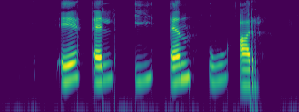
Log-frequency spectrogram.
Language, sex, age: Norwegian, female, 24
